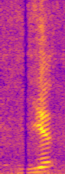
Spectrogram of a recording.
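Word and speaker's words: Việt: dialect or slang, is to change the pronunciation of V. So like, for example, Ting Viet, which is Vietnamese language, to Yet. So it's like Ting Yet. The V becomes a Y in Saigon.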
